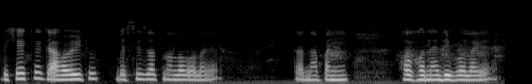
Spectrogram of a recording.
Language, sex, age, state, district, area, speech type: Assamese, female, 30-45, Assam, Charaideo, rural, spontaneous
